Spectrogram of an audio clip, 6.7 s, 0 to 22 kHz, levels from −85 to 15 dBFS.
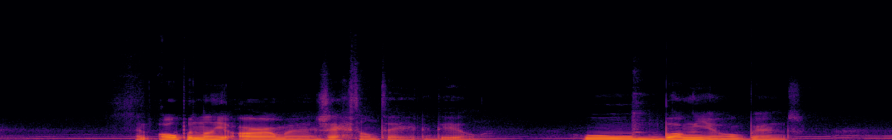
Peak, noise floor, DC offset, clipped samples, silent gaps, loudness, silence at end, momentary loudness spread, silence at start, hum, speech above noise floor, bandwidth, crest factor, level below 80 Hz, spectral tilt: -2 dBFS; -50 dBFS; under 0.1%; under 0.1%; none; -20 LUFS; 0 s; 14 LU; 0.65 s; none; 31 dB; 7.8 kHz; 18 dB; -48 dBFS; -9.5 dB/octave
